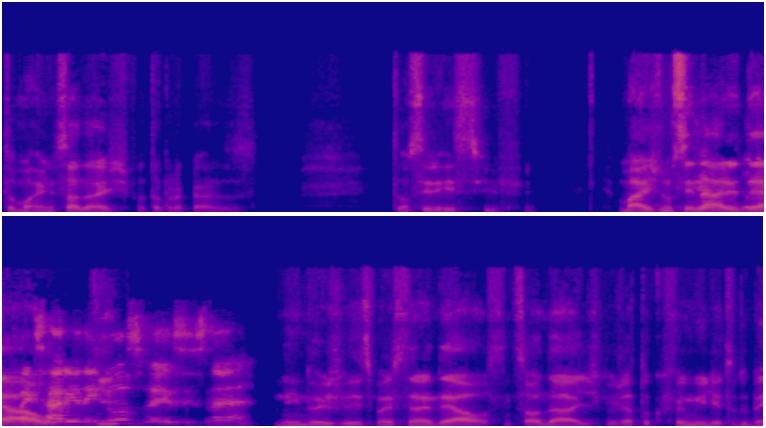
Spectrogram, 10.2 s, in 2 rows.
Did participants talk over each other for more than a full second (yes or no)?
yes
